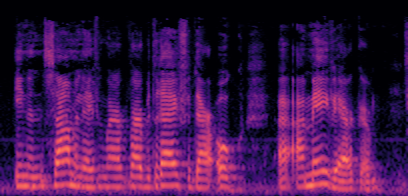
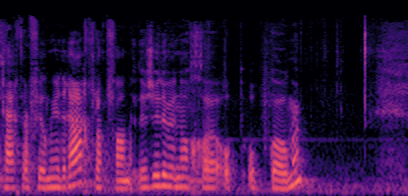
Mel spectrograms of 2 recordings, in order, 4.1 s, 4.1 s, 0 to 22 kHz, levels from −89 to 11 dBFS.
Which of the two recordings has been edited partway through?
second; 1 cut; at 1.3 s

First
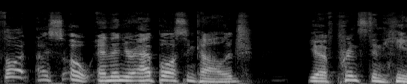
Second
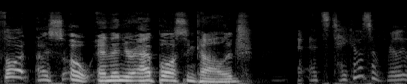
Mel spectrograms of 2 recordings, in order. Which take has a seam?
second; 1 cut; at 3.0 s

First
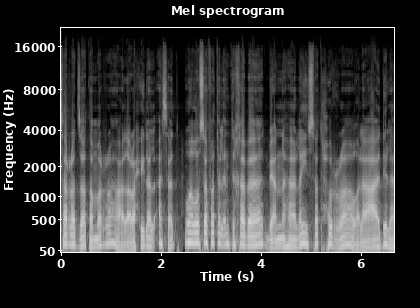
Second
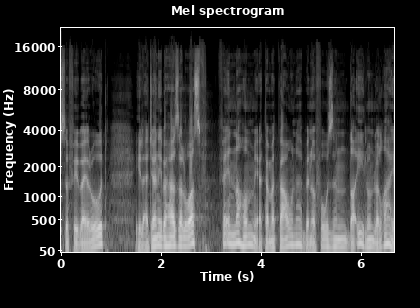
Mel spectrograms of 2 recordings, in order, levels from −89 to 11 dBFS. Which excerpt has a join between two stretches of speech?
first; 1 cut; at 2.4 s

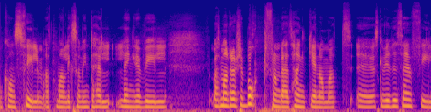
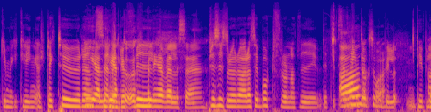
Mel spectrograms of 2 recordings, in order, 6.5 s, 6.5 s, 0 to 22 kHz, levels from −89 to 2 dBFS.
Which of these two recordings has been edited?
second; 2 cuts; at 3.4 s, 4.8 s

